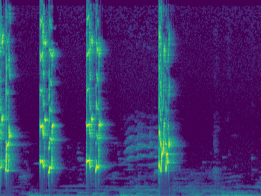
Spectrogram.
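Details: Lovebird used as a lure to prompt a quiet bird into ngekek song: four loud, high, squeaky chirps spaced about a second apart, then a spell of soft low rumbling.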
